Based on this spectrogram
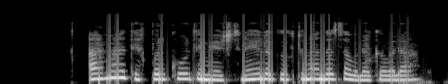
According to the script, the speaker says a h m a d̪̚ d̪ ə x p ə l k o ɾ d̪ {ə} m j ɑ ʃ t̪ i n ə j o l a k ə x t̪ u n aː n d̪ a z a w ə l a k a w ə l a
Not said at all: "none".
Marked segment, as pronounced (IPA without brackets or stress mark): ə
